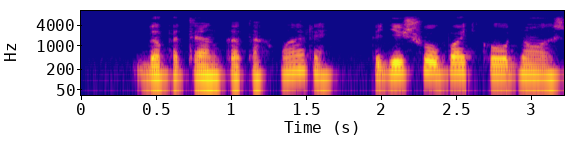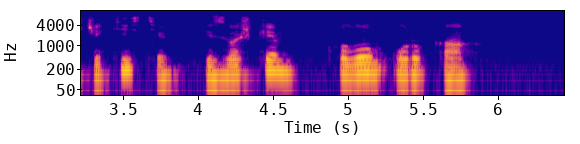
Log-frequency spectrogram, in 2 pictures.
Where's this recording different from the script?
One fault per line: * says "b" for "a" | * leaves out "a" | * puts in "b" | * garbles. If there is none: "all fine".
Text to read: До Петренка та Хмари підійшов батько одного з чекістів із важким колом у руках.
all fine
